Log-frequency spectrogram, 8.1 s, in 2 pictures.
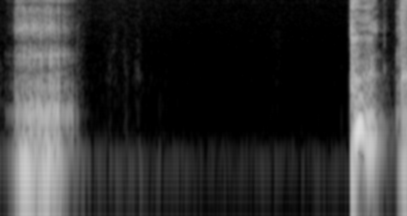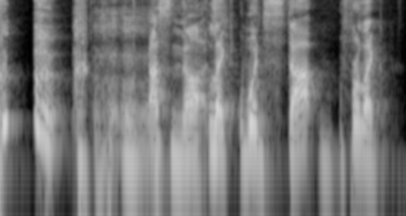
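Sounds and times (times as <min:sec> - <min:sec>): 
person vocally imitating sleep apnea snoring and gasping: 0:00.0 - 0:00.8, 0:03.5 - 0:05.8
speech: 0:05.6 - 0:08.0.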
